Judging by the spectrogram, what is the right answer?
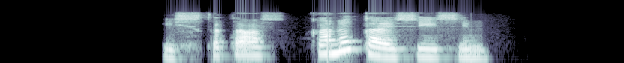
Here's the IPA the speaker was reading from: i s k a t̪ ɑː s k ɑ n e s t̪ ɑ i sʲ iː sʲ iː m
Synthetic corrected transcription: i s k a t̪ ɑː s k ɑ n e t̪ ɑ j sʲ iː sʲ i m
